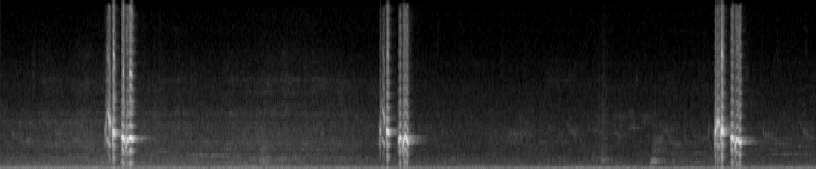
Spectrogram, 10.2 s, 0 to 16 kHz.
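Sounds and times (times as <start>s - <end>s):
Sooty-headed bulbul call: 1.3s - 1.8s, 4.7s - 5.3s, 8.2s - 9.5s.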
